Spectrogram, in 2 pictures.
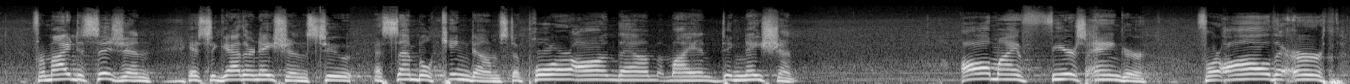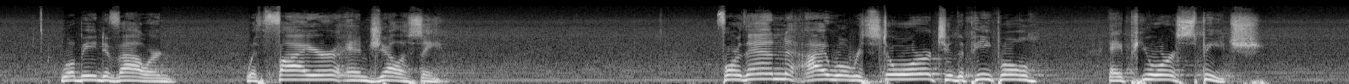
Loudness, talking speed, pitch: -10 LUFS, 95 wpm, 185 Hz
